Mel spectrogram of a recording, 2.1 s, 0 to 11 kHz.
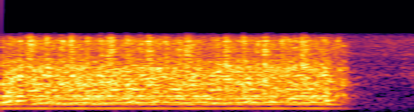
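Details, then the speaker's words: Singer 6412 Millennium Series sewing machine after repair of right-side skipping/grinding: steady even hum and rapid continuous needle rhythm, no grinding; normal sewing. "Okay. So now I'm going to show you what it sounds like when it is fixed. [Music] You hear there's no grinding."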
